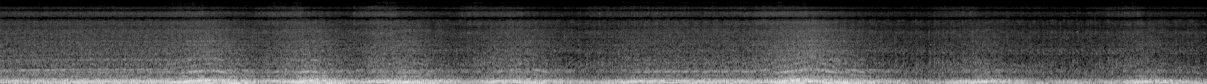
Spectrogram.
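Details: Fiat 147 carbureted engine running after a new electric fuel pump replaced the mechanical one; steady low rumble with mild rises in speed, settling into an even idle, normal idle.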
